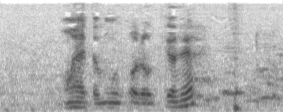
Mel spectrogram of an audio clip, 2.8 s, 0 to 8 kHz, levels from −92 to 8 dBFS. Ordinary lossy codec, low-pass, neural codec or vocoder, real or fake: AAC, 48 kbps; 7.2 kHz; codec, 16 kHz in and 24 kHz out, 2.2 kbps, FireRedTTS-2 codec; fake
